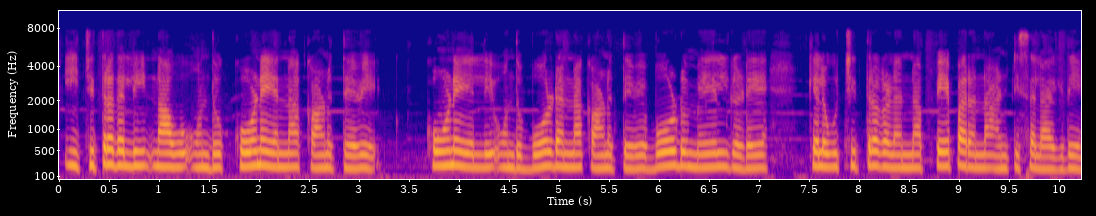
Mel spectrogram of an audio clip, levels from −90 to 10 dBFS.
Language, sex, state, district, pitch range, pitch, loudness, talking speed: Kannada, female, Karnataka, Raichur, 215-240 Hz, 225 Hz, -15 LUFS, 95 wpm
